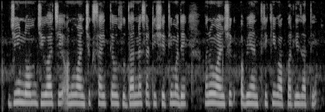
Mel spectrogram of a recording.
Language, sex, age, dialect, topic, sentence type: Marathi, female, 60-100, Northern Konkan, agriculture, statement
